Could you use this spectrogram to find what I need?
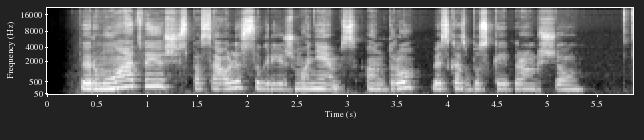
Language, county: Lithuanian, Klaipėda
